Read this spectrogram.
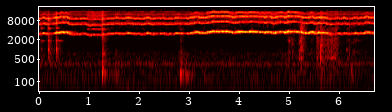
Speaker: And my water is boiling because I hear it whistling.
